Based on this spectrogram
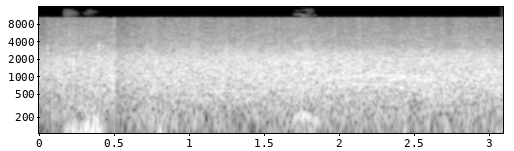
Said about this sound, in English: It felt like they were applauding me. It did. Man, that felt great.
